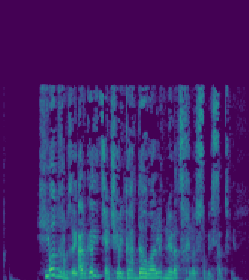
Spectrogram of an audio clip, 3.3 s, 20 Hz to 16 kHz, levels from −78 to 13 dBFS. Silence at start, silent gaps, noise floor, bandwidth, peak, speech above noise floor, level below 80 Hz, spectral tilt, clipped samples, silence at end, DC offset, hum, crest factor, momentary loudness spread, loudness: 0.5 s; none; -54 dBFS; 11.5 kHz; -6 dBFS; 31 dB; -58 dBFS; -3 dB/octave; under 0.1%; 0.2 s; under 0.1%; none; 18 dB; 11 LU; -22 LUFS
